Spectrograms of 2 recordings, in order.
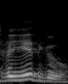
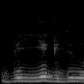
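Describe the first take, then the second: First: The d sound comes before the g sound. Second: The g sound comes before the d sound. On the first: The speaker calls it right. "but it's v'yidgu" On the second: The speaker calls it wrong. "I pronounced the word wrong"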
